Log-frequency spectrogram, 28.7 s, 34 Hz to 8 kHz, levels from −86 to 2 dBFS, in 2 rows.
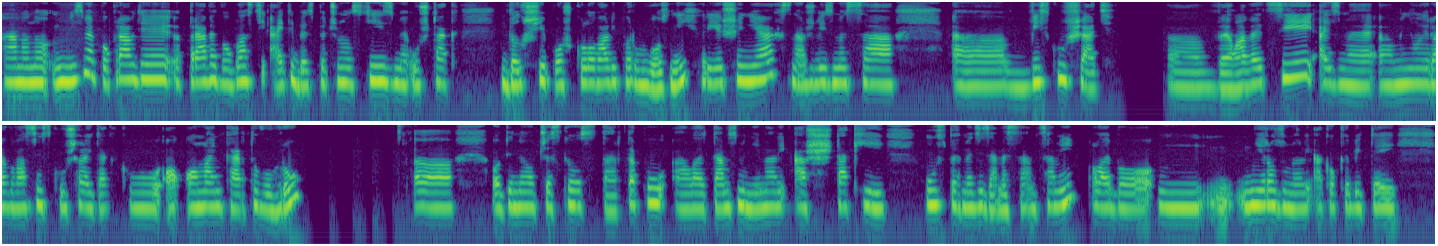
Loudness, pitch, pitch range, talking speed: -18 LUFS, 185 Hz, 175-200 Hz, 120 wpm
